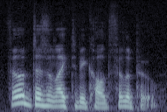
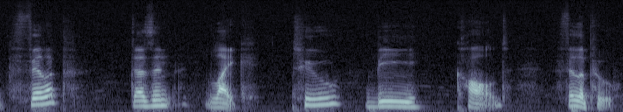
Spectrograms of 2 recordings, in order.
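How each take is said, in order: First: It is spoken at natural, connected speed. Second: It is spoken slowly, word by word.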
